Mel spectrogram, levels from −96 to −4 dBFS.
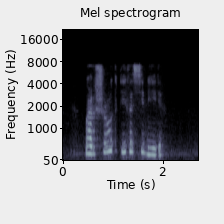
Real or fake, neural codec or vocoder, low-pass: fake; autoencoder, 22.05 kHz, a latent of 192 numbers a frame, VITS, trained on one speaker; 7.2 kHz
